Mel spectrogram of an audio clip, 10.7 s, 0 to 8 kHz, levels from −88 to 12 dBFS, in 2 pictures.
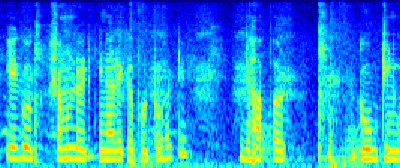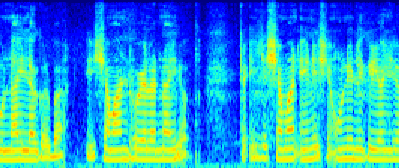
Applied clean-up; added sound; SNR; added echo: none; Fireworks; 19 dB; none.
